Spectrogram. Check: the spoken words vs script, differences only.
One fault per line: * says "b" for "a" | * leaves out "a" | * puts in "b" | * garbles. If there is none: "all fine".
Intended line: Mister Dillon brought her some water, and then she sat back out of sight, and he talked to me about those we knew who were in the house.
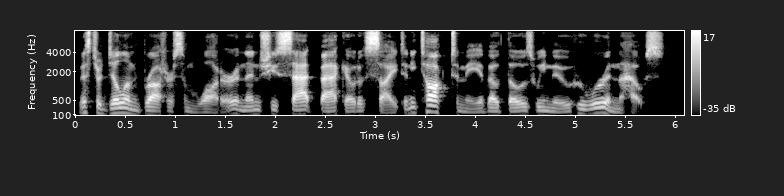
all fine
